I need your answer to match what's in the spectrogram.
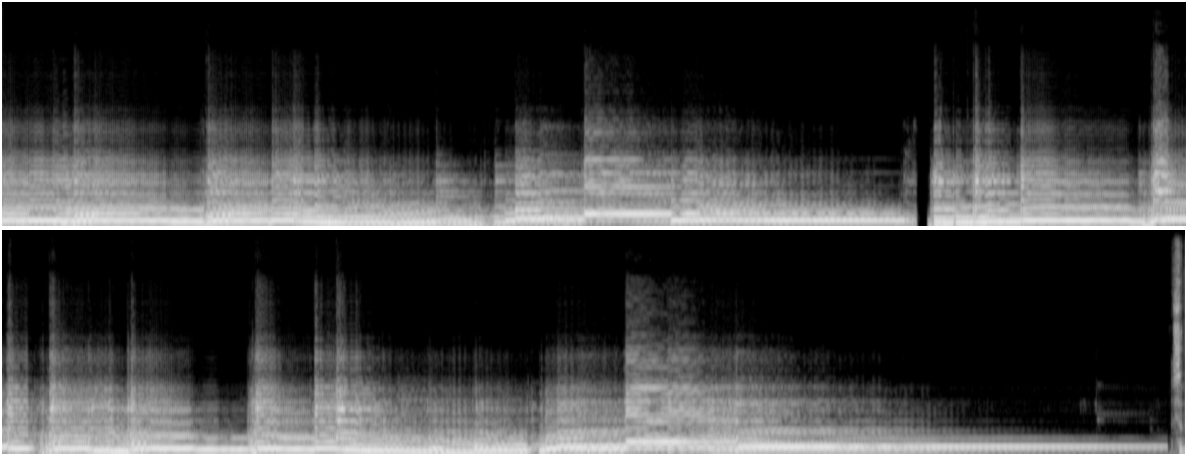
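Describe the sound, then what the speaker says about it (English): A distorted electric guitar on its neck pickup plays sustained chords and riffs with a warm, thick tone, loud and alone, ending on a ringing held chord. "Okay, so neck pickup first."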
